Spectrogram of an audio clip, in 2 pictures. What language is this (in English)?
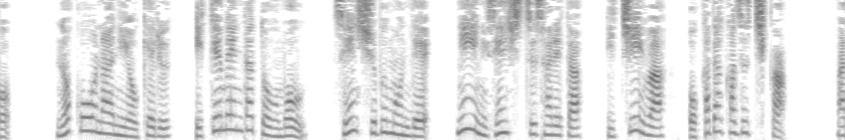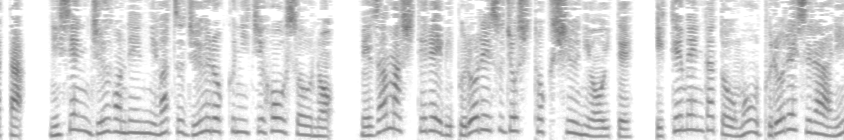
Japanese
